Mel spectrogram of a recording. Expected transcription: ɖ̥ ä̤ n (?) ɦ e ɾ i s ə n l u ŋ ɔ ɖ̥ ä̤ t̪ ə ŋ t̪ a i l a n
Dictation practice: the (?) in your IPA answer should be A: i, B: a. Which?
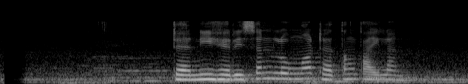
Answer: A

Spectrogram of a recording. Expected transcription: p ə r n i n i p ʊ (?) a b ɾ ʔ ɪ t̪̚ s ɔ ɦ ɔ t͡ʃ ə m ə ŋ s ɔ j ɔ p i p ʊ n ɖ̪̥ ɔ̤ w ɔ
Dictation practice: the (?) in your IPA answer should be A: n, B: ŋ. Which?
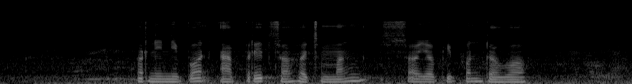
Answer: A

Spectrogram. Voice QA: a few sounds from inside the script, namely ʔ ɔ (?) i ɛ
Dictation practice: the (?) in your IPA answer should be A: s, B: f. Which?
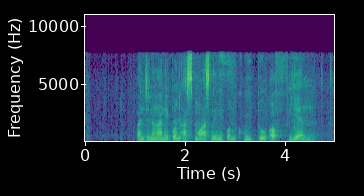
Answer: B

